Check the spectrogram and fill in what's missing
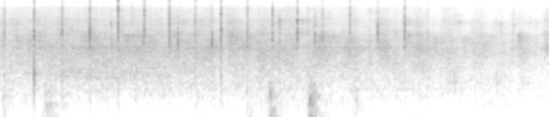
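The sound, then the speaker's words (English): An audience in a plenary hall applauds for making change on the climate change issue, a dense wash of many overlapping hand claps with sharper individual claps popping out, holding an even level for several seconds with no voices. “But can I have a round of applause for making that change in the climate change issue?”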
